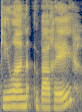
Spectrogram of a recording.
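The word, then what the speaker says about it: Guillain-Barré: next up we have gilan b or B I think is how most of us pronounce it syndrome this is a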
